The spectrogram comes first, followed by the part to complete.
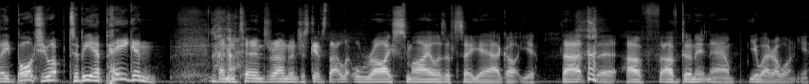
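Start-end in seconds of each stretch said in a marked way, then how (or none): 0.0-1.6 bawdy, full-throated bellow, pitched up. Describing a film scene where the lord bellows at Howie; Lord Summerisle's bawdy bellow. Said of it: "he sort of very bawdily bellows".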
